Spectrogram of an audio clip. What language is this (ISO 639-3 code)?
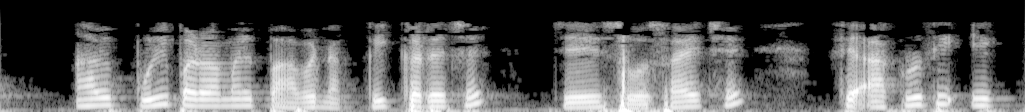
guj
